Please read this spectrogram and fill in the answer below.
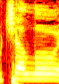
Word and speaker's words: Uccello: to come out and pronounce my name correctly and say, "Make sure it's Uccello," and it means little bird.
